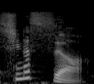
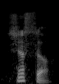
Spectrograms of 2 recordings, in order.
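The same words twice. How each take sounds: First: It is said lightly, in a joking way. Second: It is said in a scary, threatening way. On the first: The threat is not meant seriously. "お笑い的なね" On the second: The threat sounds like it is meant. "今のは怖い、めっちゃ言い方。"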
